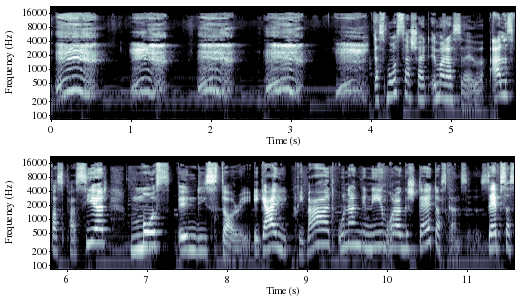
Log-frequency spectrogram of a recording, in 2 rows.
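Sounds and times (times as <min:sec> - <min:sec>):
man gasping and rasping after choking: 0:00.0 - 0:04.0
speech: 0:04.1 - 0:11.5.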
